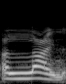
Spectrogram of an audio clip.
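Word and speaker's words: align: पे जो है ये अलाइन, अलाइन मीन्स होता है सीधा मिलाना या संरेखित करना। तो यहाँ ये जी साइलेंट होगा।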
